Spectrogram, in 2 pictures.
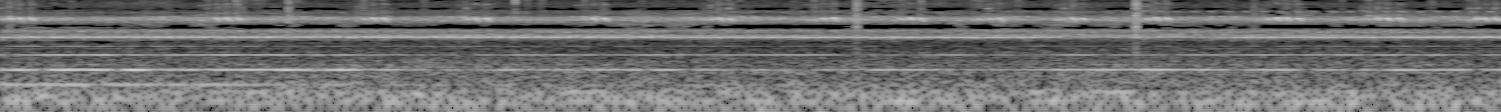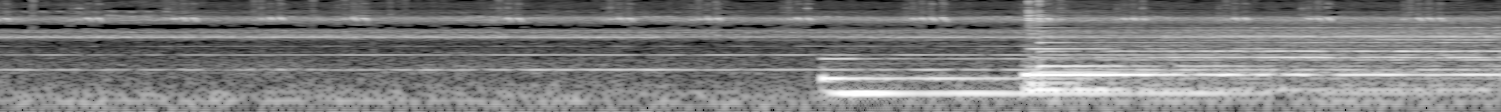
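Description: Slow ambient music of long held tones over steady, evenly spaced cricket chirping. Near the end a new low chord comes in, followed by a louder struck note about a second later.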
